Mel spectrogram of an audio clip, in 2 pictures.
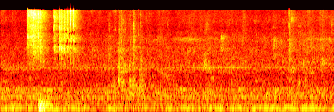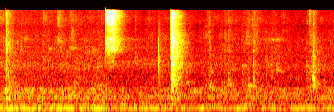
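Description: Small packaging being handled and a small white box being opened: scattered clicks and scrapes, with two sharper rustling bursts about two-thirds of the way through, over a steady low hum.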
